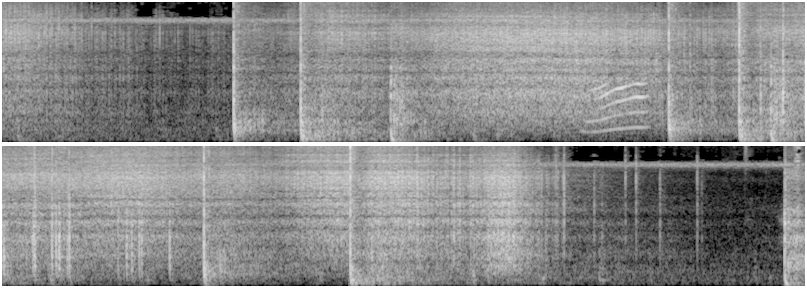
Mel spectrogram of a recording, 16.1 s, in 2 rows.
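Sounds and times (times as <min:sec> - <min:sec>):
fireworks bangs: 0:00.0 - 0:16.0
fireworks crackling and rumbling: 0:00.0 - 0:16.0.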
